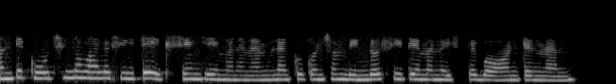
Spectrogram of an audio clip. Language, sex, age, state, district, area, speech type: Telugu, female, 18-30, Telangana, Mahabubabad, rural, conversation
